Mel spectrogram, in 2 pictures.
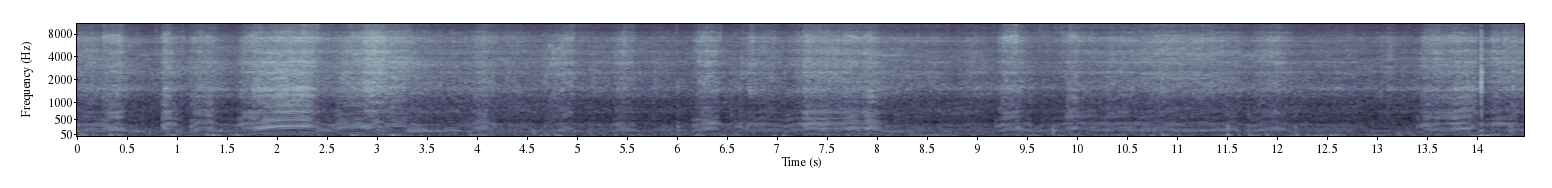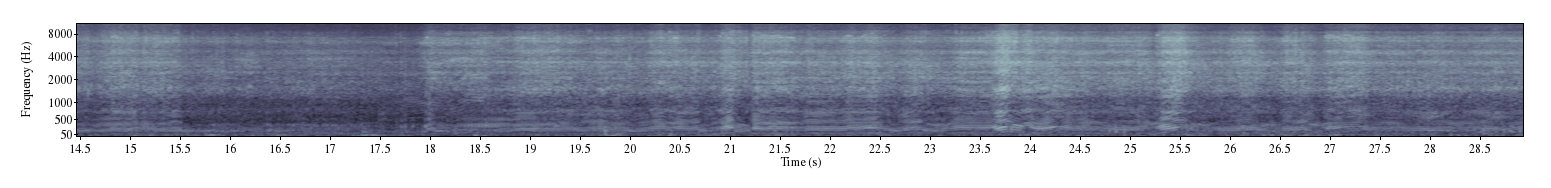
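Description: Dirt bike engine running hard, revving up and down repeatedly as the throttle opens and closes.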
